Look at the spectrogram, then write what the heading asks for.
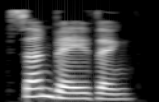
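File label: "sunbathing", British English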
